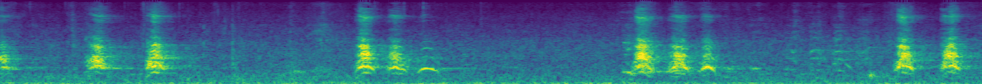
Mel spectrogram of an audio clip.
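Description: White cockatoo mimicking a dog's bark: short bark-like calls in pairs and threes, about nine in all.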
